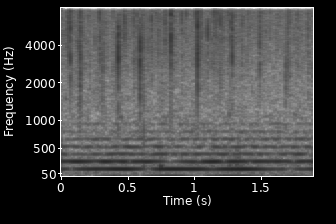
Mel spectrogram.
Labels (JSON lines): {"label": "biophony, midshipman", "recorder": "SoundTrap 500"}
